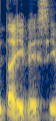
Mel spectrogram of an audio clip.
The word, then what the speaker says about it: Davies: Same, I'm gonna have to say it's Ben Davis, even though I've been calling him Ben Davies all my life. gonna get the pronunciations right this season.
